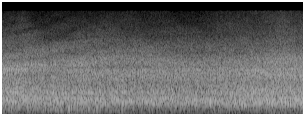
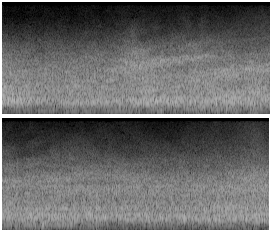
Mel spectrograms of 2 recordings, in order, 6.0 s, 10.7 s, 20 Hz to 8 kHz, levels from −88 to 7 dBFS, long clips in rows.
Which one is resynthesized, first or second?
second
